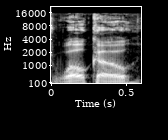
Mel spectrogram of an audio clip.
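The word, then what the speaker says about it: voco: that means to call the word v-o-c-o pronounced woco in Latin means I call it's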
